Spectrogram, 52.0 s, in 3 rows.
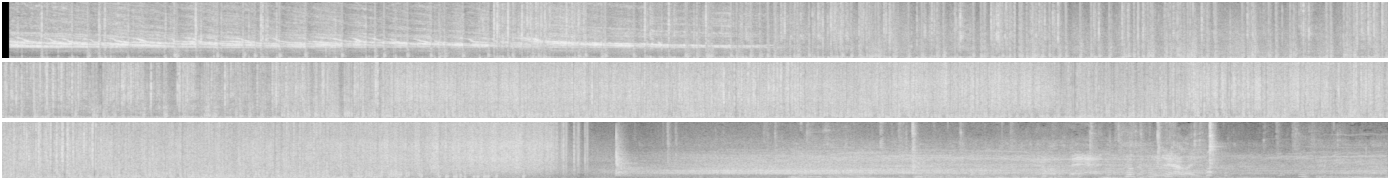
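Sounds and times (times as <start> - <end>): falling shrill whistles: 0.1 - 9.8
fireworks bangs and crackling: 0.1 - 51.9.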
